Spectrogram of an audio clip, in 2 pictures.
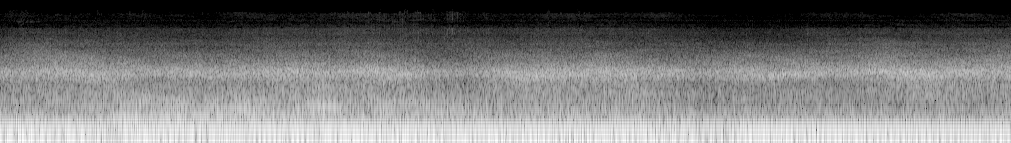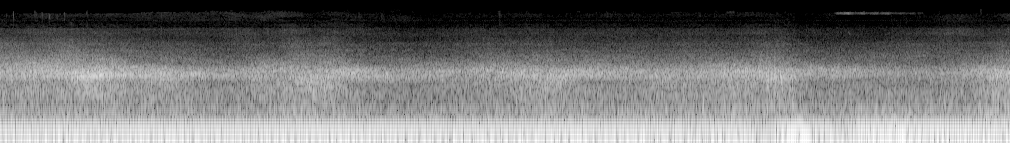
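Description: Steady low rumble of a car heard from inside its cabin as it creeps forward in slow traffic, with no sharp events.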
